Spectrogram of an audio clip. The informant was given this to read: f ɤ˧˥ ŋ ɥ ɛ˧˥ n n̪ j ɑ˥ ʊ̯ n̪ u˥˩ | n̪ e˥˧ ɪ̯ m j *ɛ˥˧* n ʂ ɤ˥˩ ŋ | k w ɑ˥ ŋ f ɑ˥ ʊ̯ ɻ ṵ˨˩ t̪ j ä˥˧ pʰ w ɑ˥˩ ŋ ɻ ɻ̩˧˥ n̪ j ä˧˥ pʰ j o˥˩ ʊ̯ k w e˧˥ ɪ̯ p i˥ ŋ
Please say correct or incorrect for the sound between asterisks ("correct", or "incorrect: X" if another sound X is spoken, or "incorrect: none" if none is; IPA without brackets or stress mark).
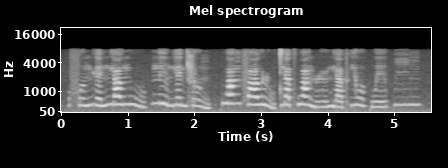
correct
